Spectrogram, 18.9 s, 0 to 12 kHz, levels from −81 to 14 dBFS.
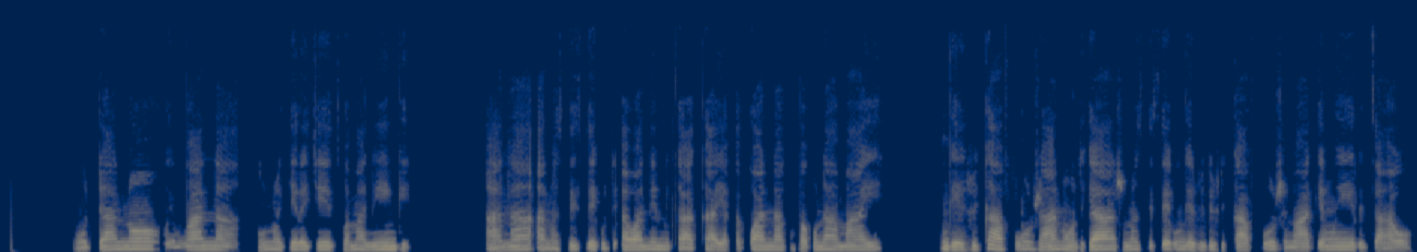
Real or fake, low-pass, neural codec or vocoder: real; 10.8 kHz; none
